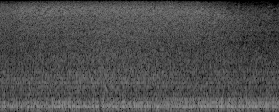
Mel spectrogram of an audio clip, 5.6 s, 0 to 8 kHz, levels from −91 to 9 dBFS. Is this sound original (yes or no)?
no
